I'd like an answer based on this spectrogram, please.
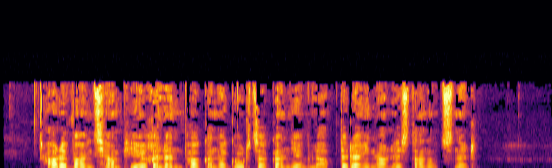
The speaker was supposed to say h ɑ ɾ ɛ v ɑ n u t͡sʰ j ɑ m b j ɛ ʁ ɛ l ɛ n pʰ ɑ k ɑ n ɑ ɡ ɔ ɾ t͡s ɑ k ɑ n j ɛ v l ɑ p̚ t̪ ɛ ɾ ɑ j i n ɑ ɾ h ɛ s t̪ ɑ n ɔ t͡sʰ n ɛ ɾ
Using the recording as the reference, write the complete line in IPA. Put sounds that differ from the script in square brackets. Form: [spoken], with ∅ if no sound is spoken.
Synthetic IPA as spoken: h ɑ ɾ ɛ v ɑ n u t͡sʰ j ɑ m b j ɛ ʁ ɛ l ɛ n pʰ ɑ k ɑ n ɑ ɡ ɔ ɾ t͡s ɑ k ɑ n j ɛ v l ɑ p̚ t̪ ɛ ɾ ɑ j i n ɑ ɾ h ɛ s t̪ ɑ n ɔ t͡sʰ n ɛ ɾ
